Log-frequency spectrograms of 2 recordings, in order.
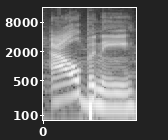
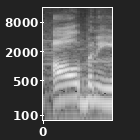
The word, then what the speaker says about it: Albany: When I wanted to say Albany, Oregon, it was Albany, but it's Albany, New York.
